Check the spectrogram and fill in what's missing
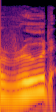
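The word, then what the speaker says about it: Rue'd: This is called the Rude Attitude, and it's spelled RUE apostrophe D. Rude Attitude.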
